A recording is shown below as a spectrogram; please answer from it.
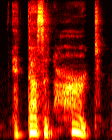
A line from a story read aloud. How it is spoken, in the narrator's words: My father whispered in my ear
